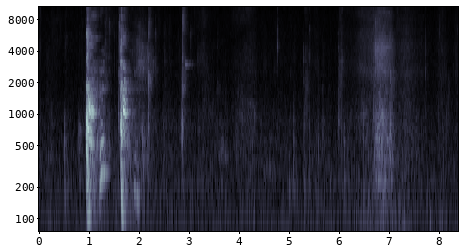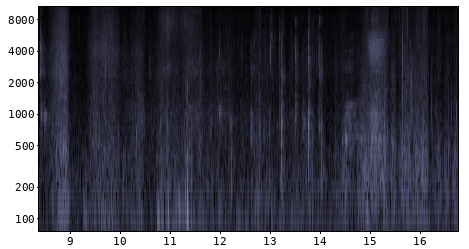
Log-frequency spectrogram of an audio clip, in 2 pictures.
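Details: Sudden explosive sneezes in quick succession, described as three, then softer snuffling and breathy sounds; sneezing.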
